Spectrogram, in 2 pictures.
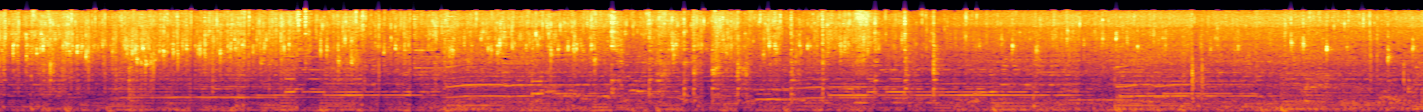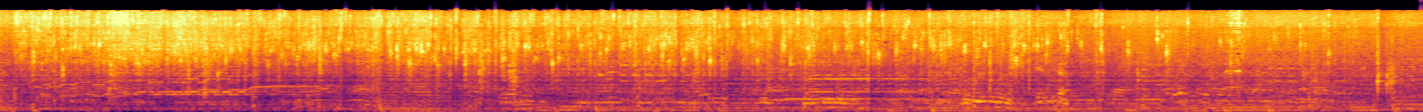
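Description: Garlic sizzling as it sautés in hot oil in a wok. The sizzle gets louder a little past halfway, when chopped onion is tipped into the pan.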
